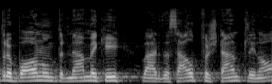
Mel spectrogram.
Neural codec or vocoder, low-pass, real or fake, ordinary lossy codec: none; 14.4 kHz; real; none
